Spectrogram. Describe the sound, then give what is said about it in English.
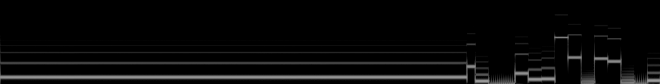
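A modular synthesizer oscillator holds one steady, pure tone for several seconds. A stepped random voltage from the second channel of a Clavis Twin Waves module then sends it jumping between many unrelated pitches in quick, abrupt steps. “I will take the second channel of Clavis, and I will do a stepped random voltage on it.”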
